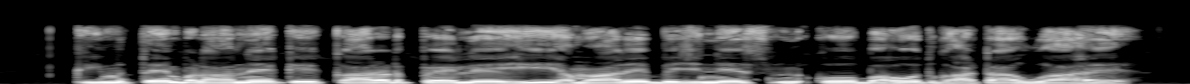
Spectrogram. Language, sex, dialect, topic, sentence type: Hindi, male, Kanauji Braj Bhasha, banking, statement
